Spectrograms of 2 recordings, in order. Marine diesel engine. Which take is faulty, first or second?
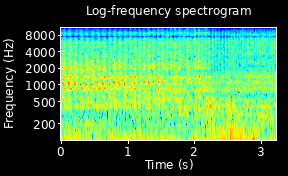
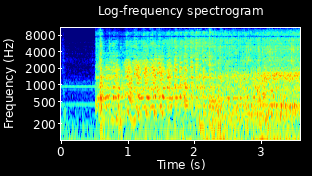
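second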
